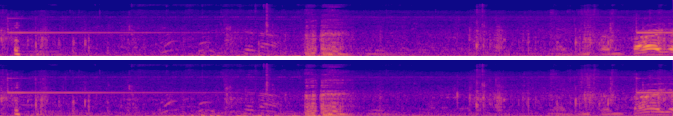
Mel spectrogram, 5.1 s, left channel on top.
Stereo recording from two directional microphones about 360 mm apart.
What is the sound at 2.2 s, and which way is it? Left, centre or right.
Speech, right.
